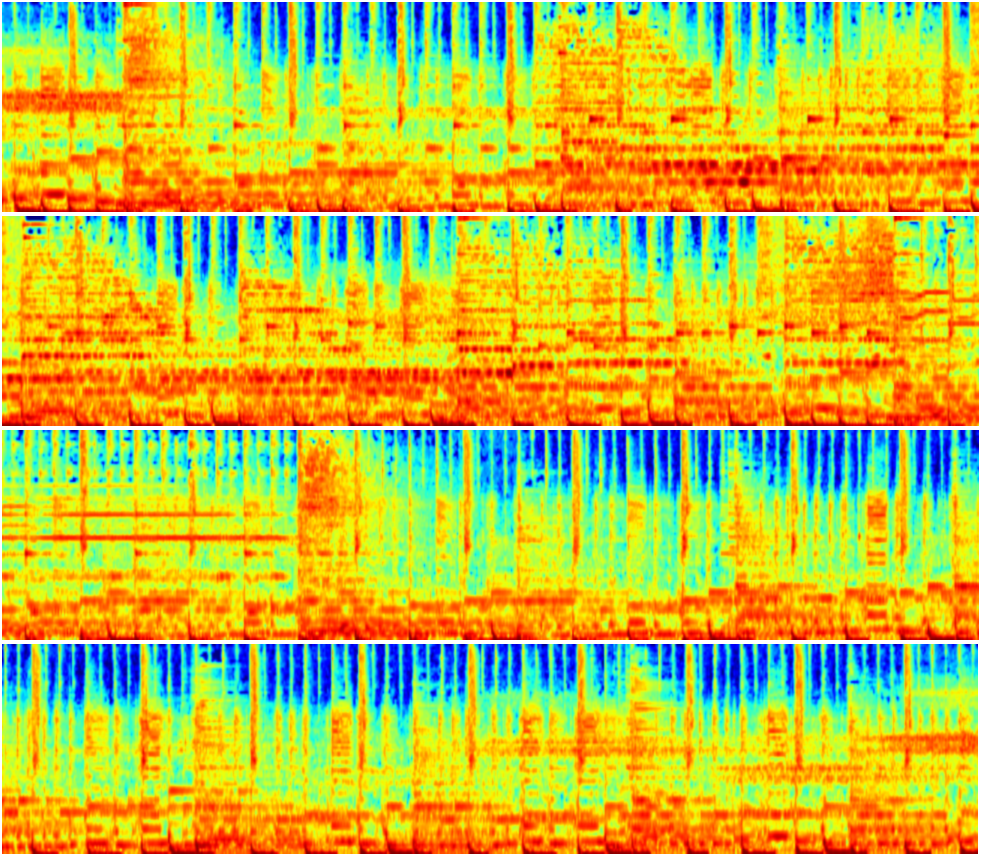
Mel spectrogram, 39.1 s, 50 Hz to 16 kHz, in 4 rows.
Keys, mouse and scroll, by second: 2.6 Return, 4.5 click, 7.0 typing, 8.1 Return, 11.9 click, 17.2 click, 20.1 click, 23.5 click, 29.7 ctrl+click, 30.1 ctrl+click, 32.0 F3, 33.0 ctrl+click, 34.4-38.6 drag.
